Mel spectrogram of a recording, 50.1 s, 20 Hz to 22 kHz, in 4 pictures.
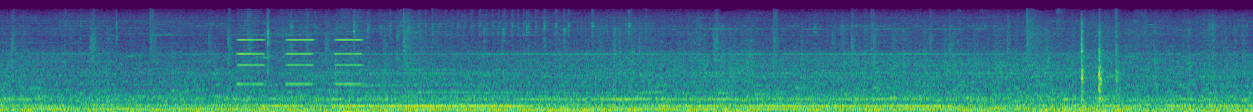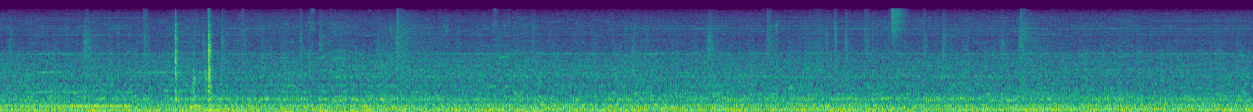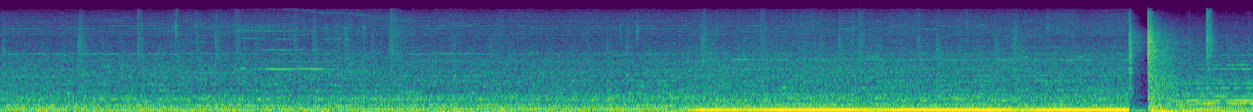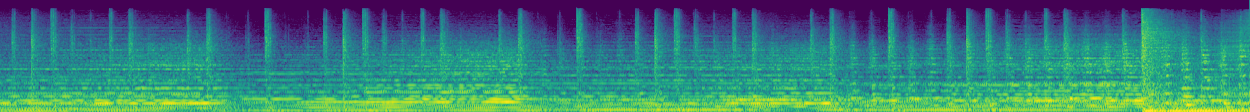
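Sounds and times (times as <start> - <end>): tractor engine running: 0.0 - 50.0
short electronic beeps: 2.4 - 3.8.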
